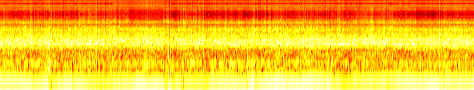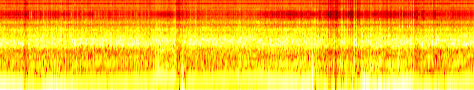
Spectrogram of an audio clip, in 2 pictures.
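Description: Dirt bike engine running steadily under load, recorded up close beside the drive chain, with a few brief knocks as the bike rides the track.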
